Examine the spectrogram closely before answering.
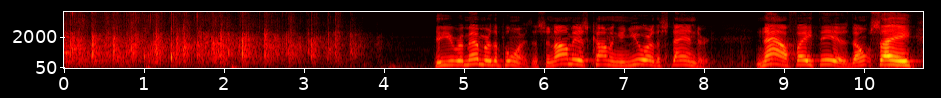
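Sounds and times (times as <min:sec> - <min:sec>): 
audience hand clapping: 0:00.0 - 0:04.0
speech: 0:04.6 - 0:10.7.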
